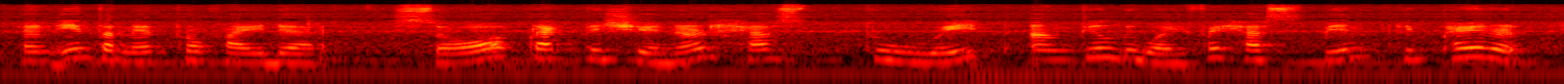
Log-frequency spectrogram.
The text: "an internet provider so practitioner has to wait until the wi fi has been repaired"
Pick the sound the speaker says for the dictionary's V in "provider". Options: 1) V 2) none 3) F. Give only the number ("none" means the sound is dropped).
3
